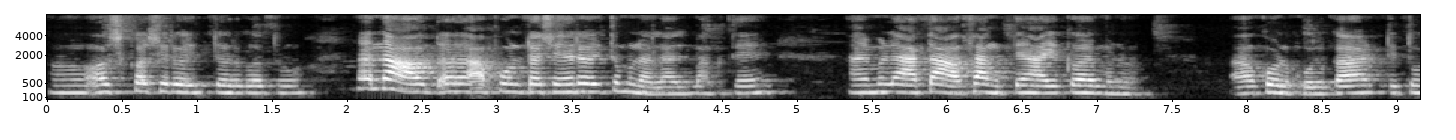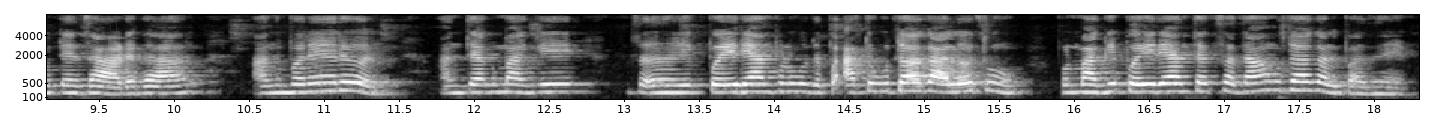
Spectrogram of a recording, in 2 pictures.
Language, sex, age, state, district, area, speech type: Goan Konkani, female, 45-60, Goa, Quepem, rural, spontaneous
